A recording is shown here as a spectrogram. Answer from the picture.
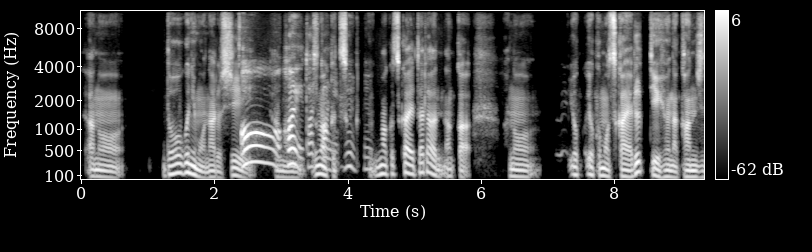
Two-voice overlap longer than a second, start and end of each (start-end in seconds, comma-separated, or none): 2.4-4.4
